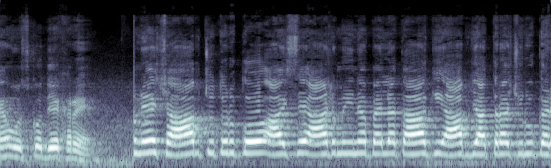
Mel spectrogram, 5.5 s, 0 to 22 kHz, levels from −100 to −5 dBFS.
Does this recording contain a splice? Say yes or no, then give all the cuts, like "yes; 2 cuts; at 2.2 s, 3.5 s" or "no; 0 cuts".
yes; 1 cut; at 1.4 s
